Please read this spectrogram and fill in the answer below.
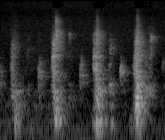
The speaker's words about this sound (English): My dog will not stop chugging water in the background. Hey, Mina, I'll refill you in a second.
